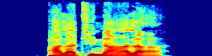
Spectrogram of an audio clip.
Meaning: inflection of palatinal: 1. strong/mixed nominative masculine singular 2. strong genitive/dative feminine singular 3. strong genitive plural
- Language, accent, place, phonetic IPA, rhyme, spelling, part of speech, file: German, Germany, Berlin, [palatiˈnaːlɐ], -aːlɐ, palatinaler, adjective, De-palatinaler.ogg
